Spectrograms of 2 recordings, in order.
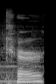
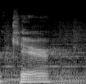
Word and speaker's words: Kerr: from the Anita Kerr Singers. Kerr? Kerr? Don't forget to tell us which pronunciation you prefer in our upcoming listener survey.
